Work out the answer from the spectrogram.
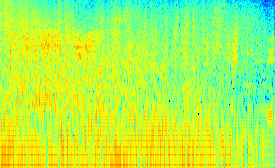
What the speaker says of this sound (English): So take that pistol shot.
